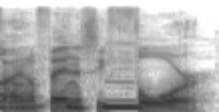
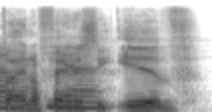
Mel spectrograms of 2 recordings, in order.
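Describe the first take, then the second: First: The numeral is said as a number. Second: The numeral is spelled out as letters. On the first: The speaker calls it right. "Instead of" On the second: The speaker calls it wrong. "people that pronounce Roman numerals like letters"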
